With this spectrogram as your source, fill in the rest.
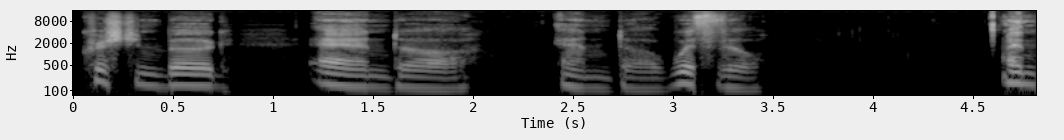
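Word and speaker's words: Wytheville: and uh and uh Withville and that is how that is pronounced withville. It is not why the although I have to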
